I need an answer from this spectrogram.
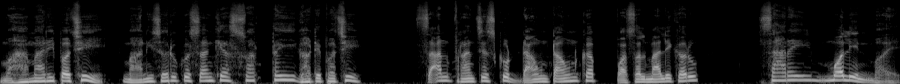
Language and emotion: Nepali, sad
